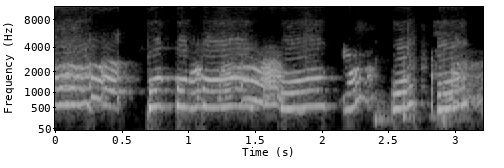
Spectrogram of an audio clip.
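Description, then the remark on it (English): A boy imitates a chicken for a chicken-impression contest, with a run of loud, high-pitched, wavering squawks and clucks, about four or five voiced bursts in quick succession. “All right, we're going to do our chicken impression, okay?”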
